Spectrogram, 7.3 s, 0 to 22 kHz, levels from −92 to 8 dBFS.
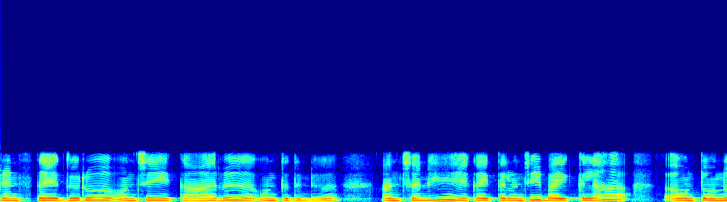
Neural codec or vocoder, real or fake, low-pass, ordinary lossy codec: none; real; 5.4 kHz; none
